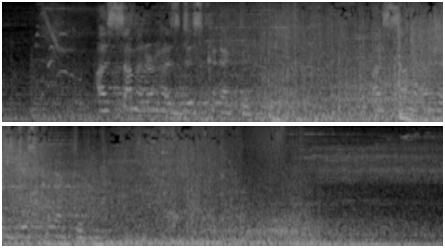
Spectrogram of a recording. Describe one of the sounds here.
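A building in a game explodes with a loud, rumbling blast.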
